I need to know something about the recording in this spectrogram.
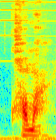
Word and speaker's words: ক্ষমা: কি দিব খ দিব যেমন ক্ষমা এই একটা মনে করো ওয়ার্ড আছে এই ক্ষমা যে শব্দটা আছে এই শব্দটাকে যদি আমরা উচ্চারণে তোমাকে লিখতে বলি তাহলে শুধু লিখবা কি খ মকার মা শেষ কি লিখবা খ ময় কার মা শুধু খ লিখবা এখন ক আর আর খ লেখার কোন প্রয়োজনই নাই কথা কি আমার বুঝছো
